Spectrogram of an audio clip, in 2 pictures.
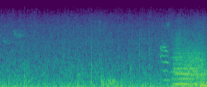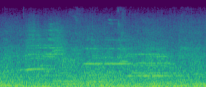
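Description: A metal crank creaks and grinds as it turns.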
